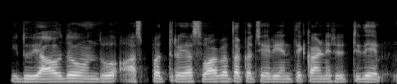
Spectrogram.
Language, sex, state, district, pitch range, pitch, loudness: Kannada, male, Karnataka, Bangalore, 130-135 Hz, 135 Hz, -17 LUFS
